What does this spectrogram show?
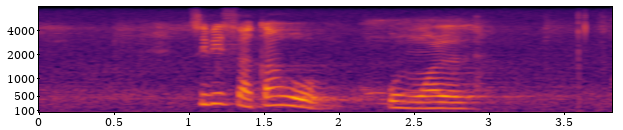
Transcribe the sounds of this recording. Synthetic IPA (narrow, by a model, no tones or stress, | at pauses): t͡sʼɪbisakʼahʊhʊŋwɔl̩ːla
